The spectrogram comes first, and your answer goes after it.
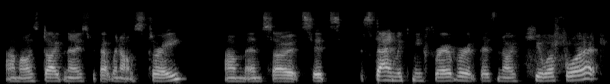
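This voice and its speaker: A woman's voice: low voice, fairly even intonation, normal speed, dry recording, rough recording. A woman in her twenties with an Australian accent, a podcast guest talking casually with many ums and repeated words. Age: 20s. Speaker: guest, aspiring life coach. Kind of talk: casual interview talk.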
